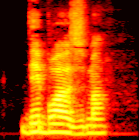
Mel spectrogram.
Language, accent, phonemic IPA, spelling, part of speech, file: French, Canada, /de.bwaz.mɑ̃/, déboisements, noun, LL-Q150 (fra)-déboisements.wav
- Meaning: plural of déboisement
